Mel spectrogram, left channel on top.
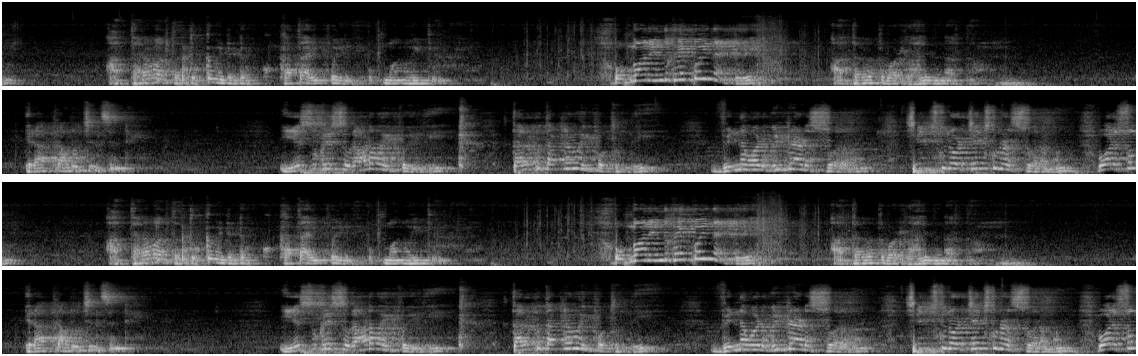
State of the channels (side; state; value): both; normal; correlation 0.78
